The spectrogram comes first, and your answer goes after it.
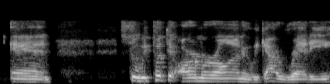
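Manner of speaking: normal talking voice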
